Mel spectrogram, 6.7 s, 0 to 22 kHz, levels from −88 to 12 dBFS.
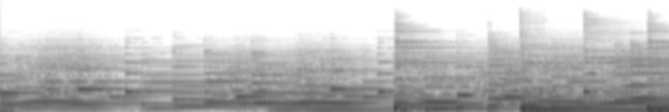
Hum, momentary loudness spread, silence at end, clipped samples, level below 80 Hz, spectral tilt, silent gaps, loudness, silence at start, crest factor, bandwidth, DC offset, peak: none; 11 LU; 0 s; under 0.1%; -56 dBFS; -9 dB/octave; none; -24 LUFS; 0 s; 16 dB; 9.2 kHz; under 0.1%; -8 dBFS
